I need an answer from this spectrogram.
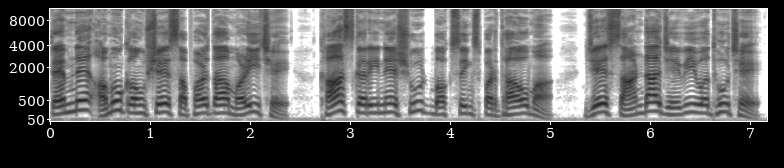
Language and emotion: Gujarati, neutral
